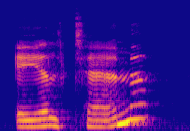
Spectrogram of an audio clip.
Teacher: my intonation rises with the question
